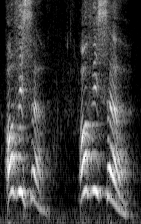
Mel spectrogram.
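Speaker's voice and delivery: loud call for a policeman; calling for the officer. Acted. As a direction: shout across the docks for help.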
